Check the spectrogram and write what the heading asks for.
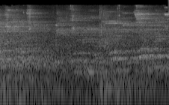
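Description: Basketball bouncing on a hardwood gym floor as it is dribbled up the court, heard in a large gym hall, with indistinct voices in the background.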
